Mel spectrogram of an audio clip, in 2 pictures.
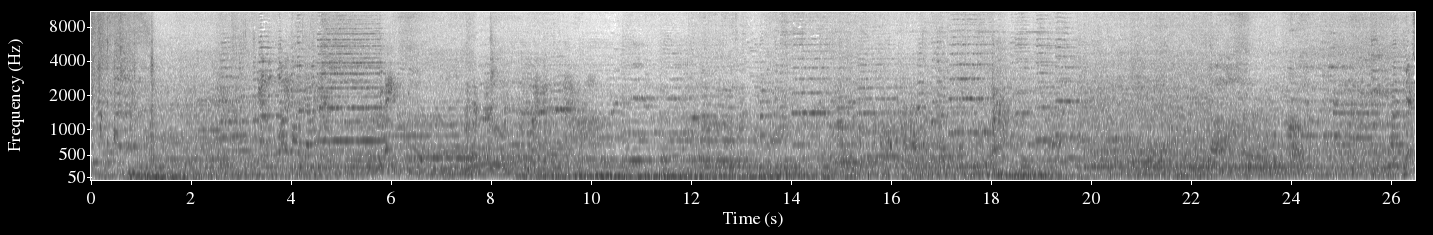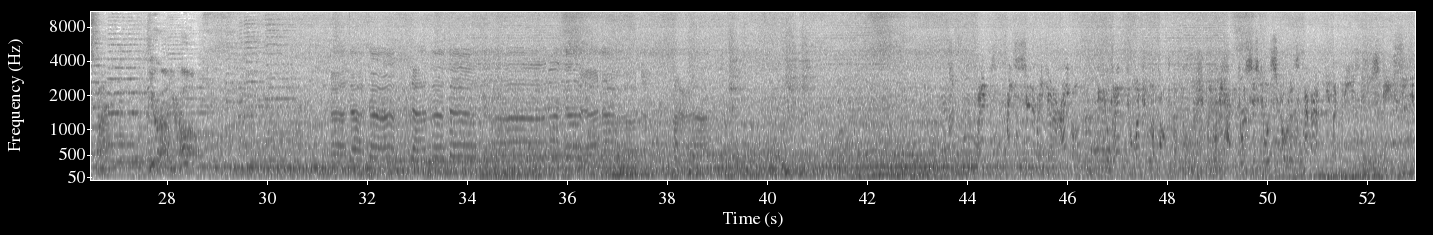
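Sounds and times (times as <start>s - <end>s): indistinct voices: 0.0s - 52.9s
orchestral music: 0.0s - 52.9s
ride vehicle rumbling on track: 0.0s - 52.9s.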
